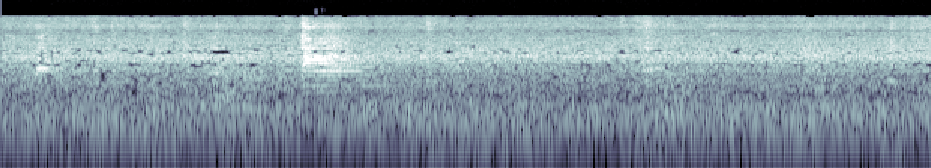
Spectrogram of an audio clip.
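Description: Automatic mawa kettle running: the stirrer's motor and scraper arm turning through thickening milk in a steam-heated steel pan make a steady mechanical noise. A brief, louder, higher-pitched sound comes about two seconds in.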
